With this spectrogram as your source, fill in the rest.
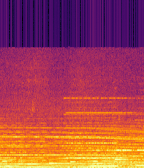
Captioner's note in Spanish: Suena el móvil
